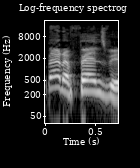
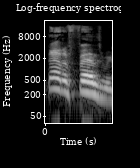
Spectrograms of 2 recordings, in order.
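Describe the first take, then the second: First: High, whiny "That offends me."; mock offended whiner. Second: High, whiny "That offends me."; a high whine as a touchy person; mock offended whiner. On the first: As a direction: echo the touchy person in a high whine. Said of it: "They're like".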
